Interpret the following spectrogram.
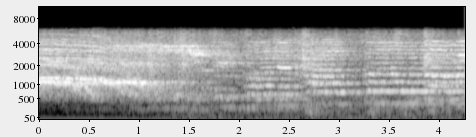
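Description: All-female a cappella group singing in close harmony with no instruments. One high line swoops up and back down in the first second, then the voices hold steady chords.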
